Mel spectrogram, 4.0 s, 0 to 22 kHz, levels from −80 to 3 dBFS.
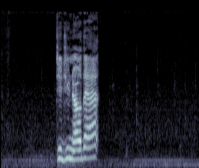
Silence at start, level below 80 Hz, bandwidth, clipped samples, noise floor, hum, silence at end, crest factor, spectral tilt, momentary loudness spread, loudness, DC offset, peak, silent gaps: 1.15 s; -56 dBFS; 17 kHz; under 0.1%; -52 dBFS; none; 2.05 s; 20 dB; -3 dB/octave; 12 LU; -14 LUFS; under 0.1%; 0 dBFS; none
